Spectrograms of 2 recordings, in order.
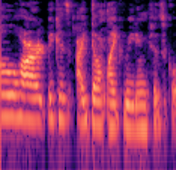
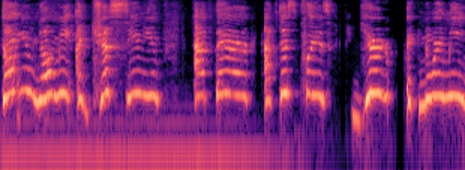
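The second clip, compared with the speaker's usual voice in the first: yelling, pitched way up; 13 semitones higher than usual. Retelling how she sounded at the end: imitating her yelling. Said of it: "yelling like, like, she was like".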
